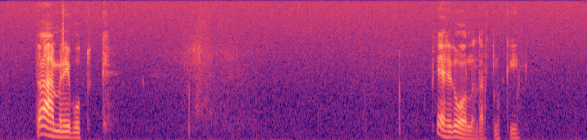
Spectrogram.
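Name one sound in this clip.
A man speaks calmly close by, outdoors in quiet surroundings.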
